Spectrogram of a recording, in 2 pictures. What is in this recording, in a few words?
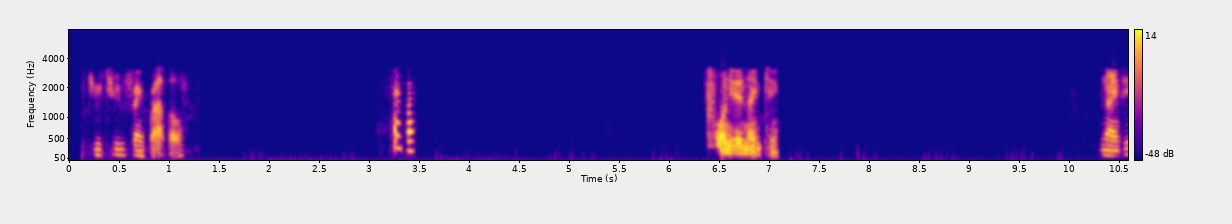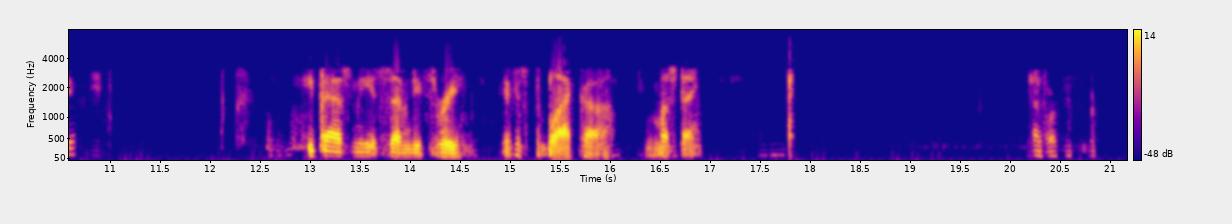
scanner, Scottsdale Police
